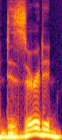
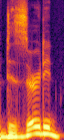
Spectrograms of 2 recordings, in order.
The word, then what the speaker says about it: desert: The stress shifts to the second syllable, zert.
